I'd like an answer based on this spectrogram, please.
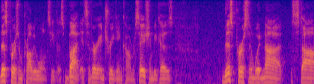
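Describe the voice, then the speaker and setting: A man talks in a plain, everyday voice, keeping a moderate pace and ordinary pitch variation. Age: 60s. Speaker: spiritual coach. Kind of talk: casual monologue. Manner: candid conversational, swearing-laced.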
